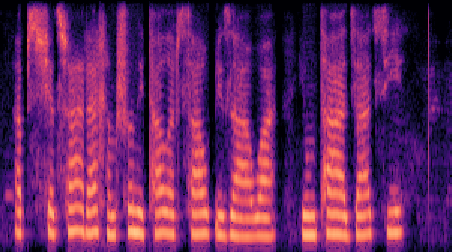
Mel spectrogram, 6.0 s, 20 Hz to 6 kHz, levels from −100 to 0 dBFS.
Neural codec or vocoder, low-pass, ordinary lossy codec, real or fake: none; 5.4 kHz; Opus, 32 kbps; real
